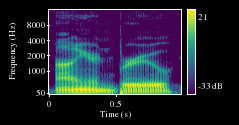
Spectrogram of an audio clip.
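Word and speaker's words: Irn-Bru: It says it's the other national drink, pronounced Iron Brew.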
